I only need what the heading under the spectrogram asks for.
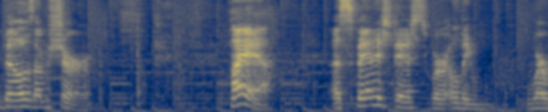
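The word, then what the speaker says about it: paella: butchered those I'm sure PA a Spanish dish where only where one Cooks rice meat seafood and vegetables in a shallow pot seasoned with sapon coming from the Mexican here is pronounced paa fair enough Nasi gorang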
